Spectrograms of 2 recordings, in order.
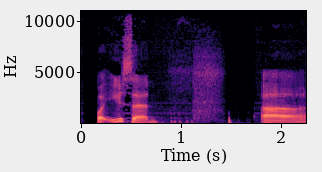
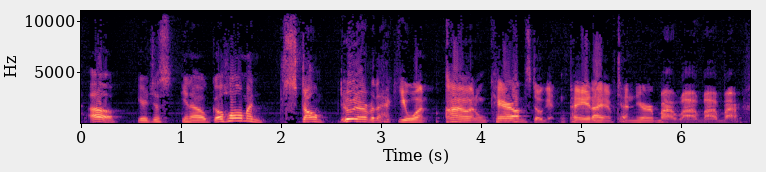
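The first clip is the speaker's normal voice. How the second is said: loud, dismissive mock teacher; lazy uncaring teacher; 4 dB louder than usual. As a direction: brush it all off like a bored teacher. Mocking careless tenured teachers.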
